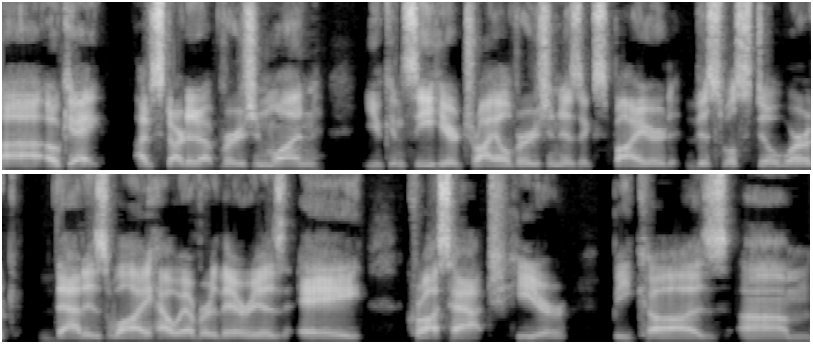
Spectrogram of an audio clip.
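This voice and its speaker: Spoken at a fairly slow pace, a normal speaking voice carries ordinary pitch variation. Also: man, medium pitch for a man. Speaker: software trainer. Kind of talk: tutorial.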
